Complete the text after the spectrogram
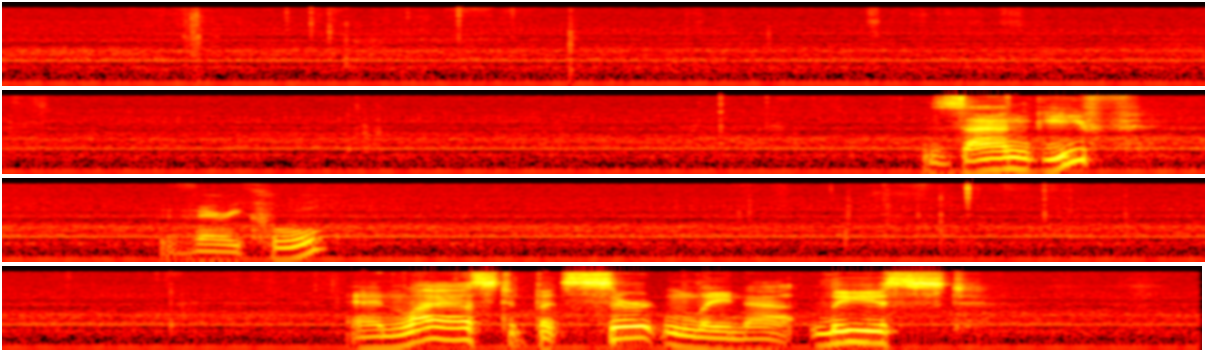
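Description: A small plastic figure taps down on a hard surface.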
